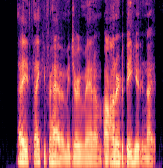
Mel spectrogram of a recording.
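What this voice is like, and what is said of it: American accent. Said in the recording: “With your accent, I've got like the Thanos Infinity Stones of all the American accents”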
